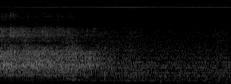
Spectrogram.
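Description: Faint room tone: a soft hiss that fades away over the first second, leaving a steady low hum.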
